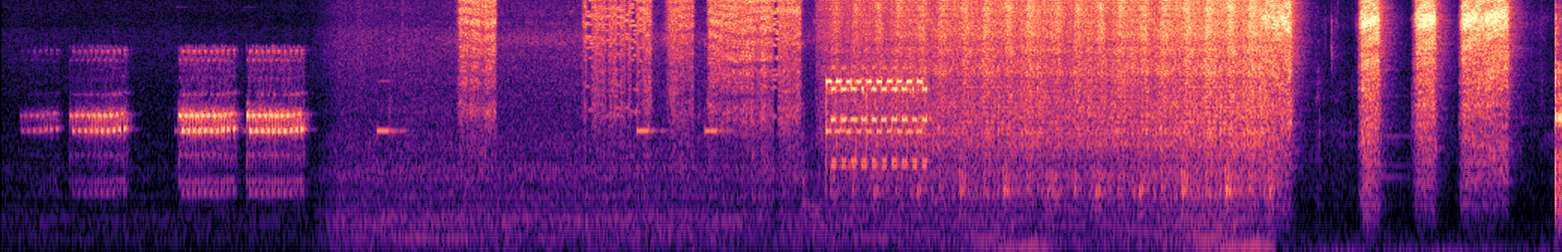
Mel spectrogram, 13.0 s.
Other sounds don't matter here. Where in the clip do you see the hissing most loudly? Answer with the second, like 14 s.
10 s.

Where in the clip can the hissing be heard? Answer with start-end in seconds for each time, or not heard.
3.8-12.9.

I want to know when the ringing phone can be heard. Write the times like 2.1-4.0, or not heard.
0.1-2.6, 6.8-7.8.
